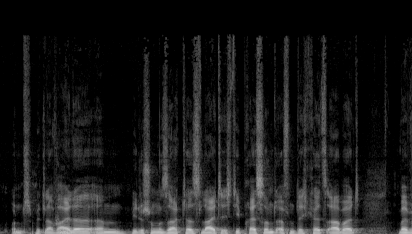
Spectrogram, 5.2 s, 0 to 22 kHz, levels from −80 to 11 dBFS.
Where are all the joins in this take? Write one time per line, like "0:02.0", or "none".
none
